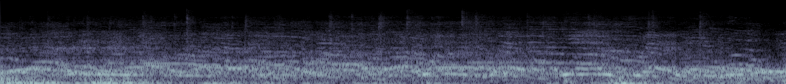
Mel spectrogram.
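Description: Punches thud against bodies.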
